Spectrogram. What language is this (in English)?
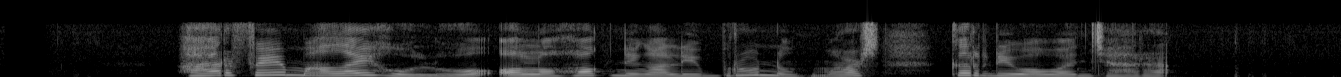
Sundanese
